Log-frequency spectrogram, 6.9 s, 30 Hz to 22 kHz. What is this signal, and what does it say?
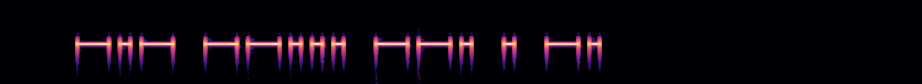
Morse code, heard as a keyed tone, about 15 wpm, 700 Hz. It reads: K7GEN
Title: USA Call Signs - 5 Characters - Repeated 3x - 15wpm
